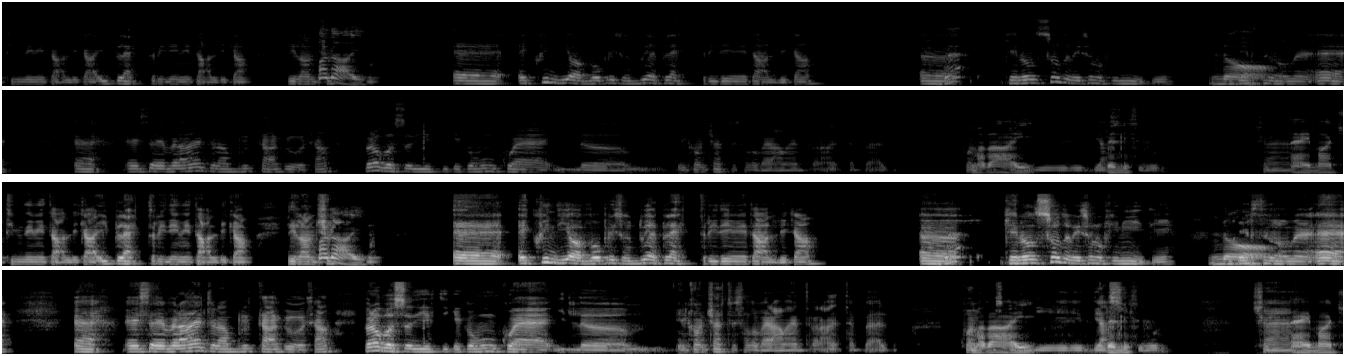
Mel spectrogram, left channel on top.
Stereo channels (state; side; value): quieter; left; 17.3 dB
